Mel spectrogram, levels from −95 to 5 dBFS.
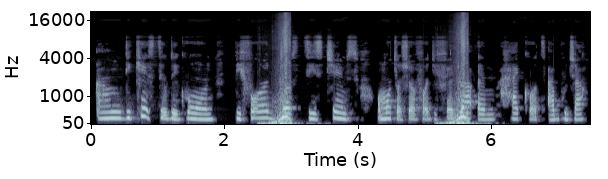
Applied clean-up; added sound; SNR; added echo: classical method spectral subtraction.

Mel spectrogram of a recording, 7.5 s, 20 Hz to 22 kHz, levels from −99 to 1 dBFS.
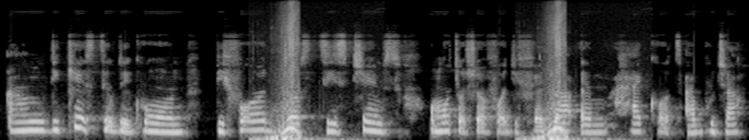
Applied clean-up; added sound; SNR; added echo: none; Zipper (clothing); -2 dB; none.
